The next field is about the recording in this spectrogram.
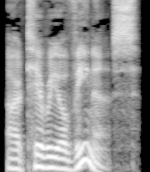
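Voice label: "arteriovenous", English, British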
